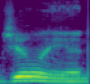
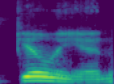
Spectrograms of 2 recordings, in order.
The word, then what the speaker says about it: Gillian: It's not Jillian, it's Gillian. We remember that. It's a hard G.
